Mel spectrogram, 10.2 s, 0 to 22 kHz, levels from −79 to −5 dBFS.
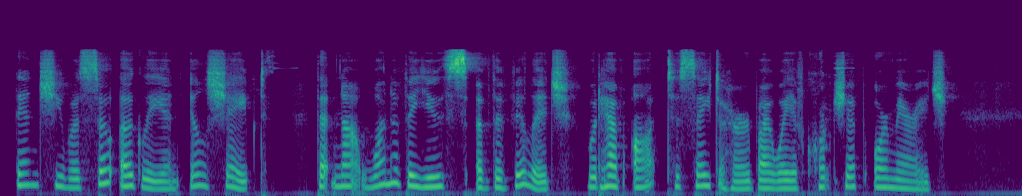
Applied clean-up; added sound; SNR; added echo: neural mask model DeepFilterNet 3.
